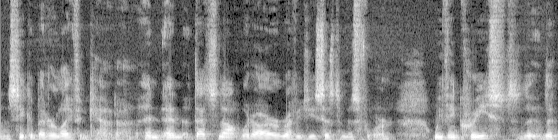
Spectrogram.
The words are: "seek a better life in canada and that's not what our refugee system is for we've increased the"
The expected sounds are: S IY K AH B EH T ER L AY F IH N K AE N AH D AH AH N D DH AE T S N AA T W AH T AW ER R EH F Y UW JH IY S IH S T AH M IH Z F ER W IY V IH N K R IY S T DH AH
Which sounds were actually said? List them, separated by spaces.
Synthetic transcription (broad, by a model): S IY K AH B EH T ER L AY F IH N K AE N AH D AH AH N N DH AE T S N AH T W AH T AW ER R EH F Y UW JH IY S IH S T AH M IH Z F ER W IY V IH N K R IY S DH DH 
